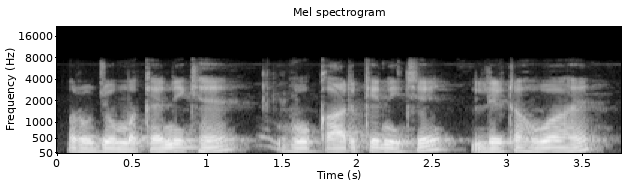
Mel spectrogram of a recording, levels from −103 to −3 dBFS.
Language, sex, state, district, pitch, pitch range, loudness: Hindi, male, Delhi, New Delhi, 100 Hz, 95-105 Hz, -15 LUFS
